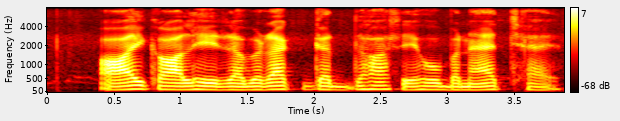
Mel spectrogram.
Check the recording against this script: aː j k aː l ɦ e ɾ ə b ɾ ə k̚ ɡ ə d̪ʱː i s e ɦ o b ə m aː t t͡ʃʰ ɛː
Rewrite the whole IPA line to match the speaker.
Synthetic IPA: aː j k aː l ɦ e ɾ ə b ɾ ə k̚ ɡ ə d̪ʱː a s e ɦ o b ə n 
